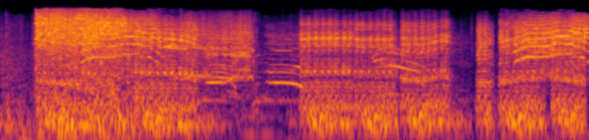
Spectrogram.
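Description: Film battle-scene soundtrack: rapid gunfire and blasts with shouting voices and high, gliding shrieks over them, loud throughout.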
